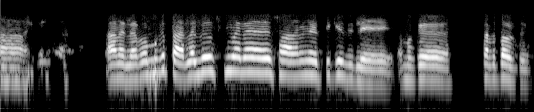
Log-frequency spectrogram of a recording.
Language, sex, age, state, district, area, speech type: Malayalam, male, 30-45, Kerala, Alappuzha, rural, conversation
